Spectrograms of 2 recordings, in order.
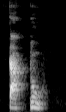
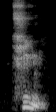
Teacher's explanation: porque não chia não tem chiado nenhum é duro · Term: t duro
